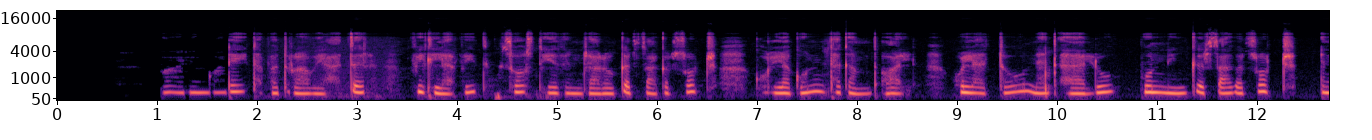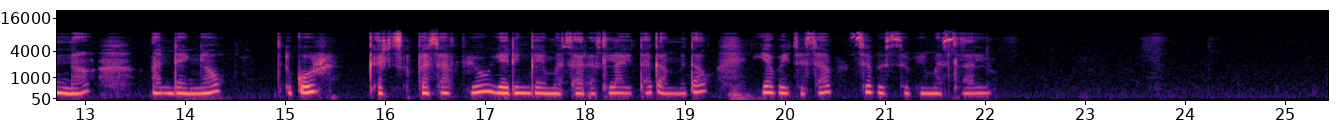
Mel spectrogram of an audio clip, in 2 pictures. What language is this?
Amharic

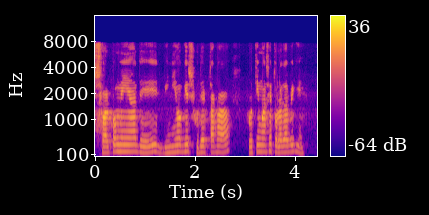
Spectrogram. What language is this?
Bangla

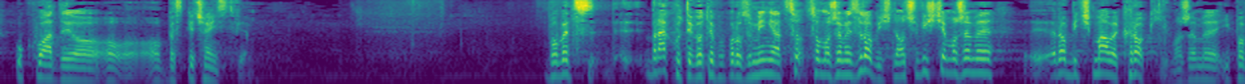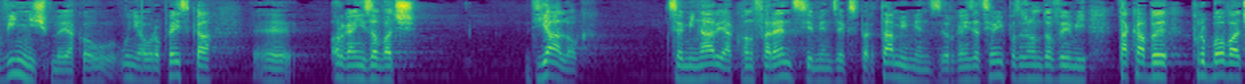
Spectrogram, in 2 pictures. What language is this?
Polish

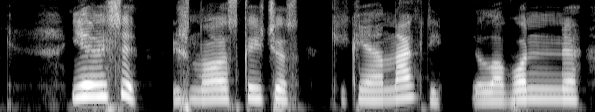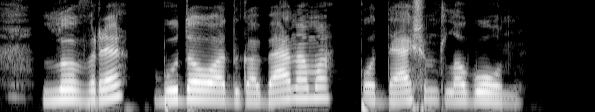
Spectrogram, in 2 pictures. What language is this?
Lithuanian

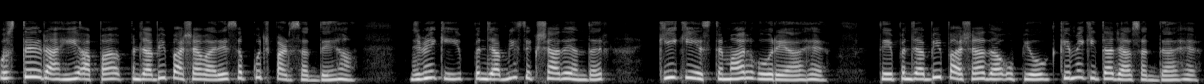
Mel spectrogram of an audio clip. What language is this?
Punjabi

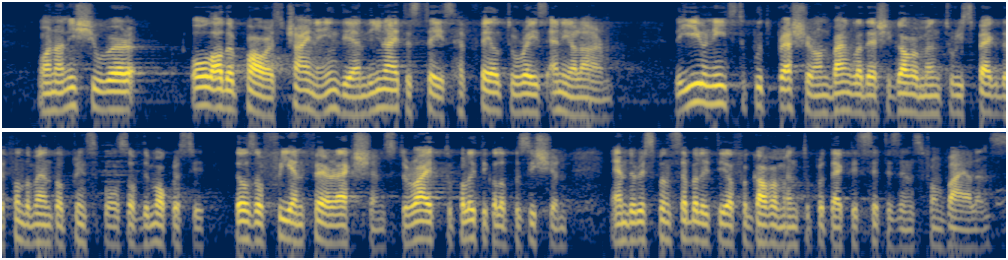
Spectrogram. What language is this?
English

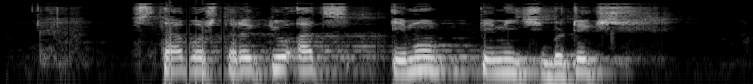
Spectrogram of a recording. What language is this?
Kati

